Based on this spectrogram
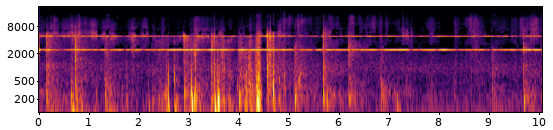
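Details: Recurring steady high electronic beeping of unknown source at Westminster School Amman, heard over irregular clatter and room noise, like an alarm or detector chirping; origin unidentified.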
